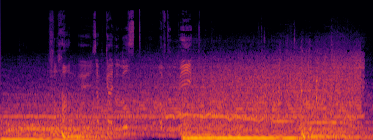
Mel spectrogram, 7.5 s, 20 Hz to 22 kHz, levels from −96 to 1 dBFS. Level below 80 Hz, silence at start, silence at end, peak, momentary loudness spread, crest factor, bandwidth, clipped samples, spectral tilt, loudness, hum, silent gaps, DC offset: -32 dBFS; 0 s; 0 s; -12 dBFS; 10 LU; 12 dB; 7.2 kHz; under 0.1%; -8 dB/octave; -27 LUFS; none; none; under 0.1%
